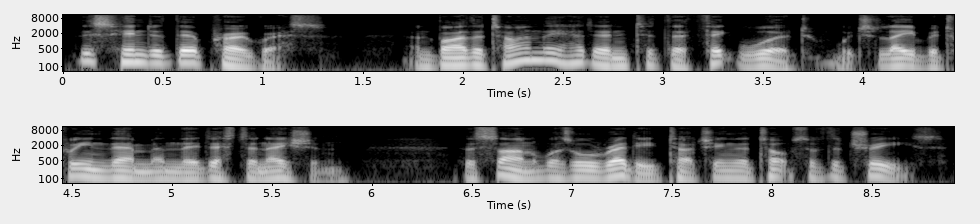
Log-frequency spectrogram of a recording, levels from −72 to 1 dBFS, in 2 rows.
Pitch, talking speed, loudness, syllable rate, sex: 105 Hz, 210 wpm, -18 LUFS, 5.6 syllables/s, male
